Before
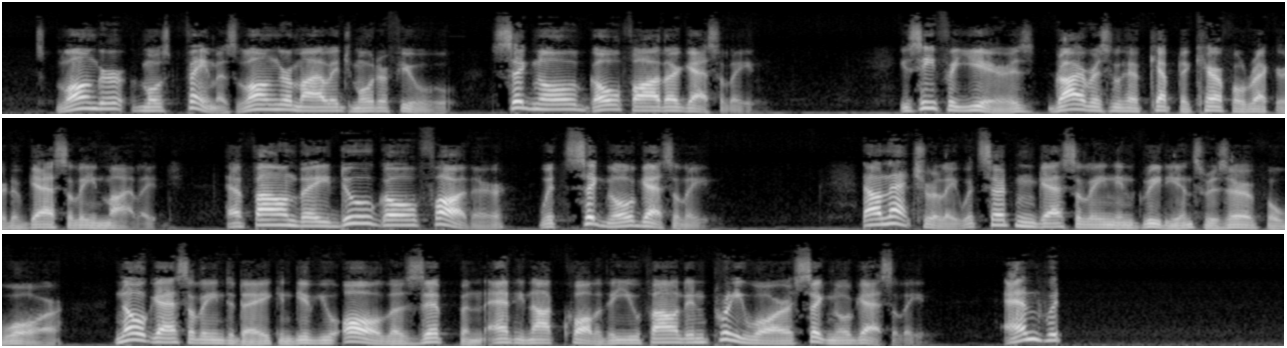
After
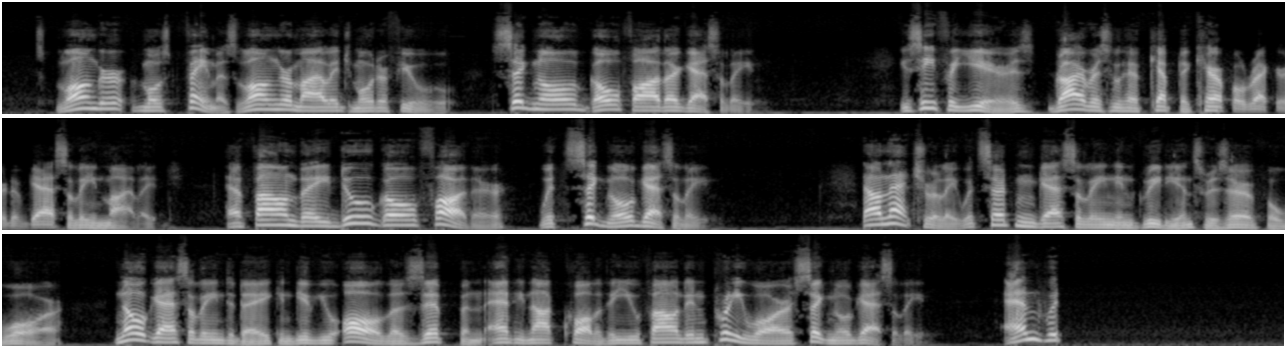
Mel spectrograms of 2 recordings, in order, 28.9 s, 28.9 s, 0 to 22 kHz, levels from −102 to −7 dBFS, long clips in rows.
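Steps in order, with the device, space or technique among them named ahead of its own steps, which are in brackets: exciter from parts (in parallel at -11.5 dB: high-pass 2.3 kHz 24 dB/octave + saturation -33.5 dBFS, distortion -8 dB + high-pass 2.7 kHz 24 dB/octave); 9.12–10.03 s: on the sum: three-band isolator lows -19 dB, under 180 Hz, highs -16 dB, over 2.4 kHz; trim -3.5 dB

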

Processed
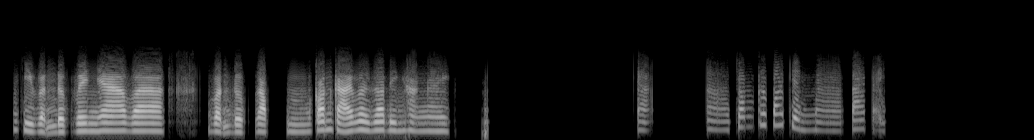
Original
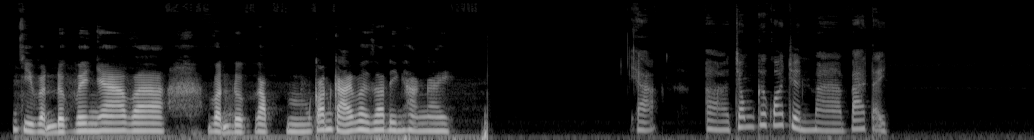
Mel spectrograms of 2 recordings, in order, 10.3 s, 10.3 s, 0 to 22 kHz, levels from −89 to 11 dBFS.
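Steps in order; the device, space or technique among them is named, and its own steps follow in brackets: blown loudspeaker (crossover distortion -35 dBFS; cabinet simulation 190–3600 Hz, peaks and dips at 260 Hz -10 dB, 410 Hz +7 dB, 780 Hz +9 dB, 1.2 kHz +5 dB, 1.7 kHz +7 dB, 2.6 kHz +7 dB); trim -1 dB

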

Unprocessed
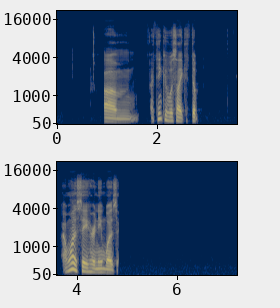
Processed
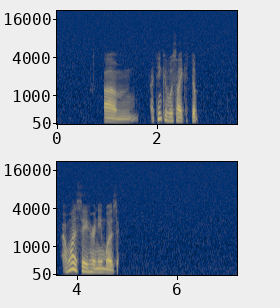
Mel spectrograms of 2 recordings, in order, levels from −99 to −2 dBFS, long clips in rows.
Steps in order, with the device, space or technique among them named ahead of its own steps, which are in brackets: cassette deck with a dirty head (tape spacing loss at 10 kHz 43 dB; wow and flutter; white noise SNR 35 dB); trim +5.5 dB

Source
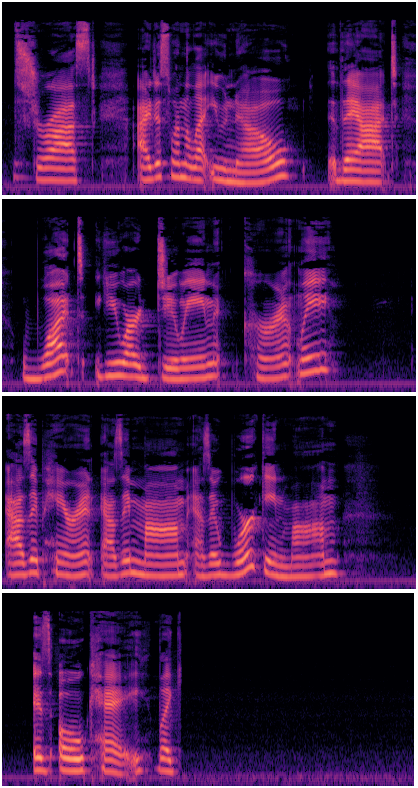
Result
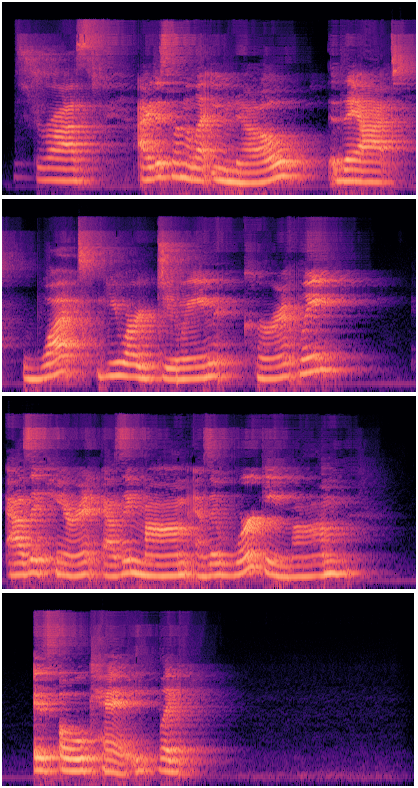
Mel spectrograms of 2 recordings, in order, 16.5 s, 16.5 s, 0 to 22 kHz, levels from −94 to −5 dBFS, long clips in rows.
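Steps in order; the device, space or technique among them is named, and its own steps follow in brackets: spectral sustain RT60 0.97 s; dynamic bell 190 Hz, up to +5 dB, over -47 dBFS, Q 1.2; 5.02–5.89 s: high-pass 170 Hz 24 dB/octave; video call (high-pass 120 Hz 24 dB/octave; level rider gain up to 13 dB; trim -5 dB; Opus 16 kbps 48 kHz)

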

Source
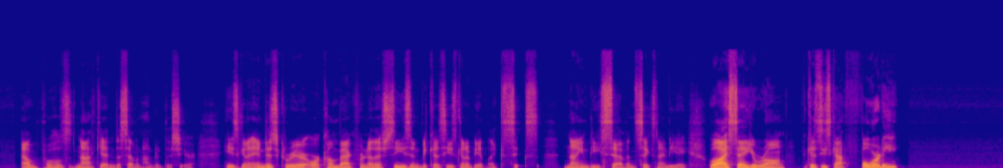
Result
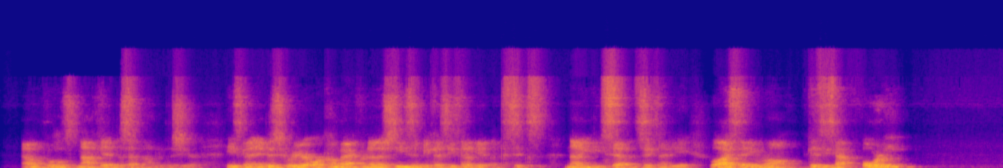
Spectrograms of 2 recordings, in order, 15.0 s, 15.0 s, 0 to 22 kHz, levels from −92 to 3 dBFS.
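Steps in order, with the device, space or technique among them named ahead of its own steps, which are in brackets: far-field microphone of a smart speaker (reverberation RT60 0.70 s, pre-delay 27 ms, DRR -6.5 dB; high-pass 98 Hz 6 dB/octave; level rider gain up to 10 dB; trim -1 dB; Opus 20 kbps 48 kHz)

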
